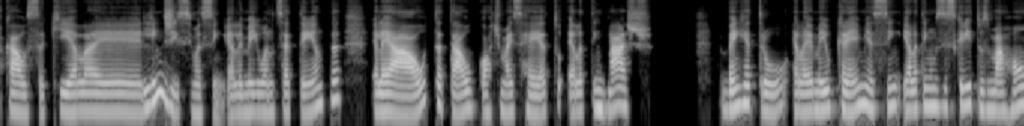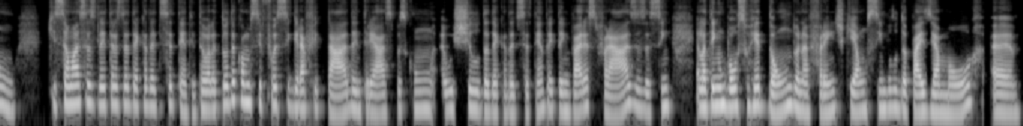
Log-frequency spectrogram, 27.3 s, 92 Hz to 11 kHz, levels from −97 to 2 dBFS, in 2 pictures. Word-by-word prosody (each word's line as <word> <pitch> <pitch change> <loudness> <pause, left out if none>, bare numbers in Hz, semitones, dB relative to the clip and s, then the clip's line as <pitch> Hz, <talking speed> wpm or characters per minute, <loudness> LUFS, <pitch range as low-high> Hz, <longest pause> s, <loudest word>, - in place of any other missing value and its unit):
calça 155 -2 0
que 165 -2 -3
ela 165 +1 +1
é, 160 -1 -1
lindíssima, 185 - -1
assim, 150 - -7
ela 150 +1 -3
é - - -1
meio 160 +1 -2
anos 160 -1 -5
70, 165 +10 -3 0.4
ela 160 0 +1
é 160 0 +5
alta, 155 - +5
tá 155 -6 +3
o 175 +2 -2
corte 160 -1 -5
mais 155 0 -2
reto, 155 -1 -4
ela 160 +1 -1
tem 170 +3 -5
embaixo, 200 - +1 0.9
bem 175 +1 +2
retrô, 200 -3 -2
ela 160 -1 -1
é 165 - +2
meio 170 +1 +1
creme, 180 +4 0
assim, 190 +3 -3
e - - -1
ela 175 +1 +1
tem 195 +2 -4
uns 195 0 -2
escritos 195 -1 -2
marrom, 170 +3 0 0.5
que 210 - -3
são 210 +1 +3
essas 220 0 +2
letras 205 0 -1
da 210 0 -1
década 195 -1 -3
de 190 - -10
70, 190 -6 -4
então, 175 +3 -1
ela 175 0 +1
é - - -7
toda 215 +7 +1
como 240 -2 +2
se 225 -1 -2
fosse 205 0 -2
grafitada, 180 -3 +1
entre 170 -2 -3
aspas, 155 +3 -2
com 175 0 -6
é 165 - -3
o 170 - -3
estilo 180 0 0
da 165 -1 +1
década 155 -1 -3
de 150 - -11
70 165 +4 -4
e - - -4
tem 165 -2 -2
várias 165 +4 +2
frases, 175 +6 +2
assim, 175 +5 -3 0.4
ela 190 +1 +5
tem 200 +2 +5
um 205 - +6
bolso 200 +1 +3
redondo 195 -1 +3
na 160 -2 +2
frente 160 +4 -2
que 175 - 0
é 160 - +5
símbolo 180 +2 -2
da 175 -1 +2
paz 160 0 +4
e 165 - +3
amor 155 +6 +1 0.3
é, 155 -1 +2
175 Hz, 180 wpm, -25 LUFS, 160-195 Hz, 0.9 s, um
